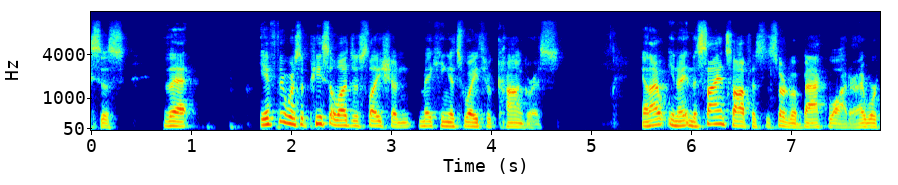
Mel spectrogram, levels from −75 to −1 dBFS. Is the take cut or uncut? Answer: uncut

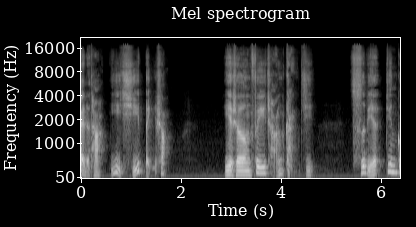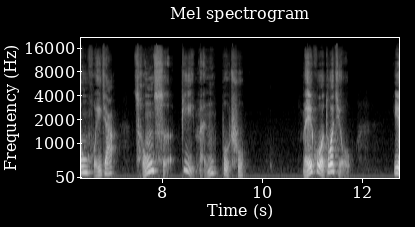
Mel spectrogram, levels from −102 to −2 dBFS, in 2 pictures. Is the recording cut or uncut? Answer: uncut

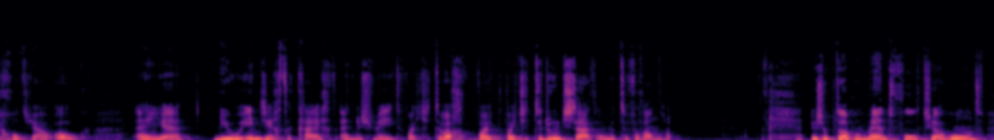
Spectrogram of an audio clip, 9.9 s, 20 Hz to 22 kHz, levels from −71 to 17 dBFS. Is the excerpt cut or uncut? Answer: cut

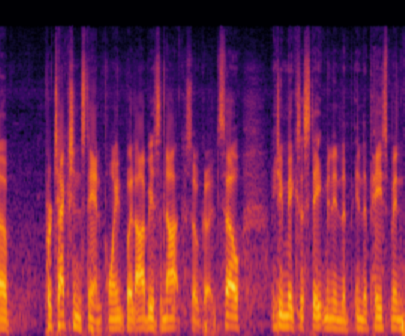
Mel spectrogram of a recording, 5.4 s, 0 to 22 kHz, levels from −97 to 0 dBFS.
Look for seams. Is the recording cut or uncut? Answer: cut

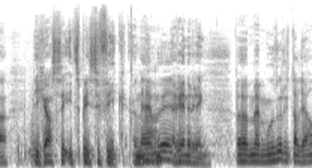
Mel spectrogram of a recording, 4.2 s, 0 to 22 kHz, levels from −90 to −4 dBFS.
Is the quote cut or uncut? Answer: uncut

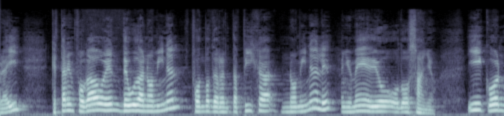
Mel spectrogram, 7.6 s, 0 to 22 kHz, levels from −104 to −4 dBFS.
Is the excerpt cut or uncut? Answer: cut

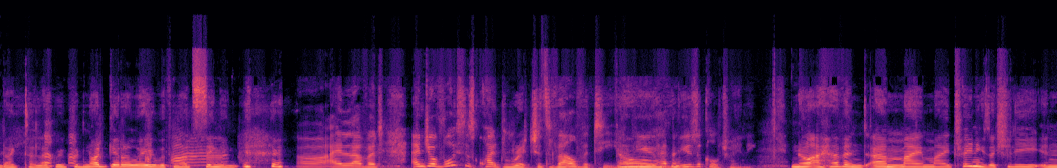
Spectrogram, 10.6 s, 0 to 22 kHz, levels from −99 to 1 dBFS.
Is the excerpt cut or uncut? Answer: uncut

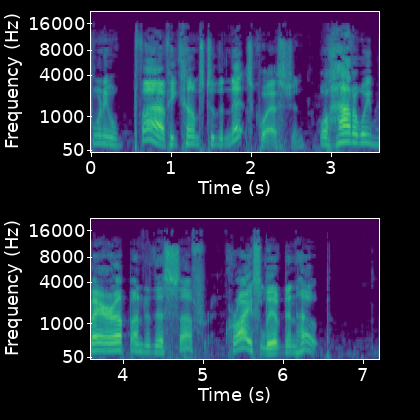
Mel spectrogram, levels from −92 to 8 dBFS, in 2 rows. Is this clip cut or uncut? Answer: cut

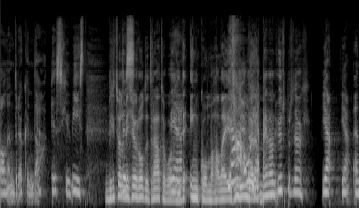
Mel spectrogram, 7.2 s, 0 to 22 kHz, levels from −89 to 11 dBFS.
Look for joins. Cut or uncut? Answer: cut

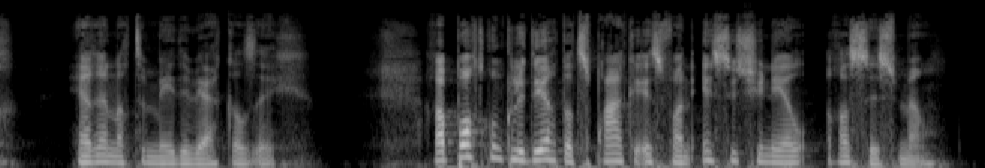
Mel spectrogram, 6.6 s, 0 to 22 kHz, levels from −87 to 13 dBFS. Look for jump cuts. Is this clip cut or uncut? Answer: uncut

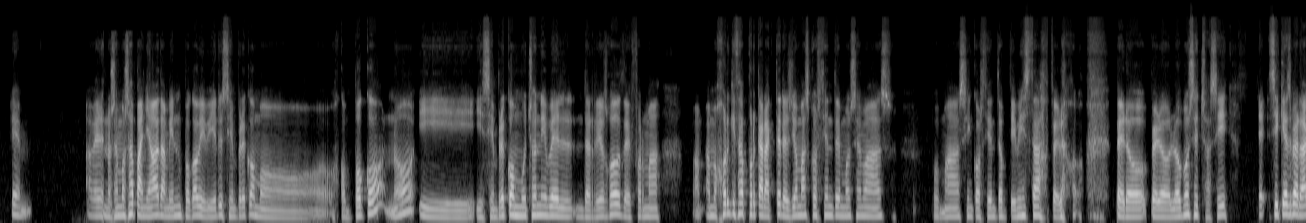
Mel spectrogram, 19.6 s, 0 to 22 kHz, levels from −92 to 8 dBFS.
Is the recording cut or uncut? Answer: cut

